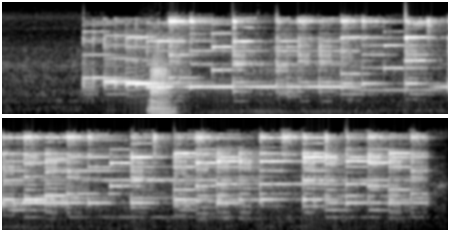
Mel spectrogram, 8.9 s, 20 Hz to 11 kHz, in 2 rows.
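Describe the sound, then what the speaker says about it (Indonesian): A Nokia 7260 phone plays a game ringtone, a bright, busy polyphonic electronic melody ringing nearby for several seconds after a short word and a brief low knock. "itu ringtone dari game guys ya"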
